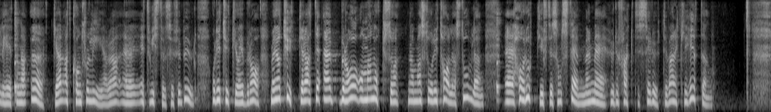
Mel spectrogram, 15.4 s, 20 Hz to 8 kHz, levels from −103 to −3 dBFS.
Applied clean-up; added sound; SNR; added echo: neural mask model RNNoise.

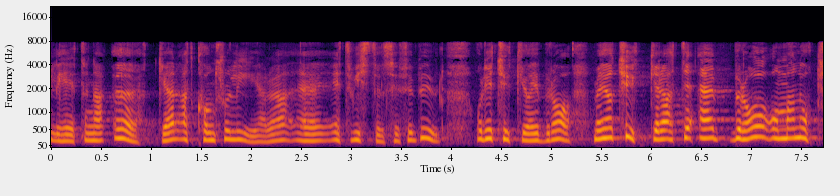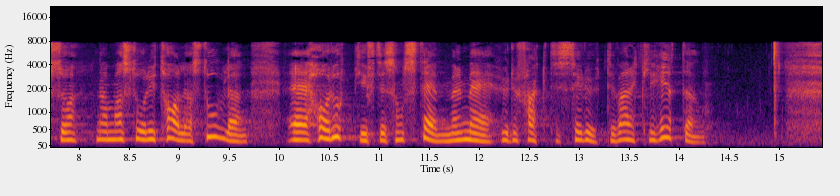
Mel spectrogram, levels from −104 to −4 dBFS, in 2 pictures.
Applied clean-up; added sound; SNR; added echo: none; none; none; none.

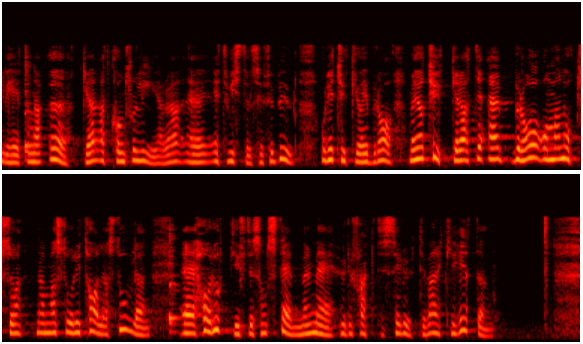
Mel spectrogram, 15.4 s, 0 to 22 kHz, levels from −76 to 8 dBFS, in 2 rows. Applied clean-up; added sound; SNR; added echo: none; Cowbell; 16 dB; none.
